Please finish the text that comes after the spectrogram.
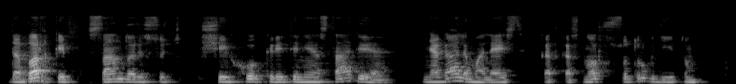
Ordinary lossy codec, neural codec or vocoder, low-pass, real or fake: MP3, 64 kbps; none; 9.9 kHz; real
